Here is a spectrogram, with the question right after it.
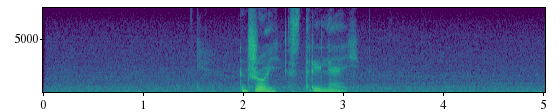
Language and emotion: Russian, neutral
